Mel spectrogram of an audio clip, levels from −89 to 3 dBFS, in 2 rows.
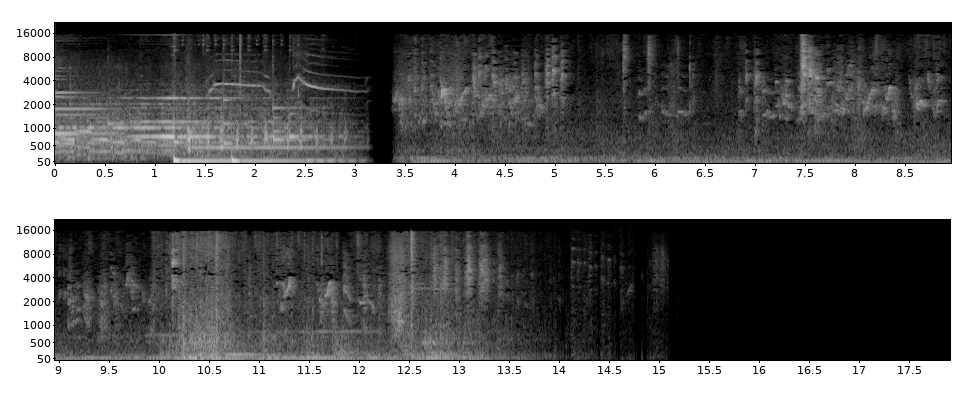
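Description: Truncation distortion on a fade runs from 12.61 s to the end at 17.91 s, worst from 12.99 s on. The fade-out stage keeps too few bits and adds no dither, which fits 9-bit resolution, so the dying tail breaks into gritty steps.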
